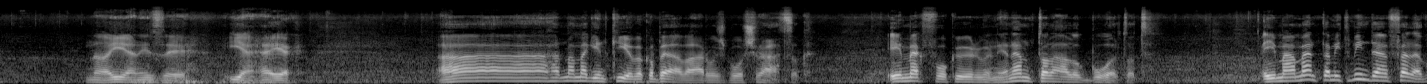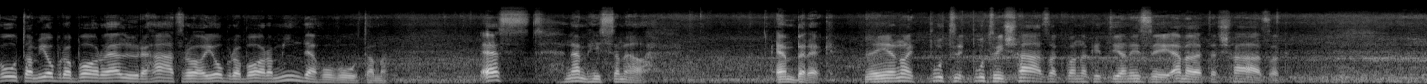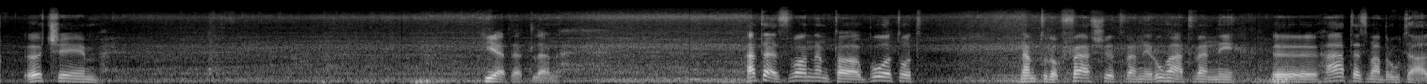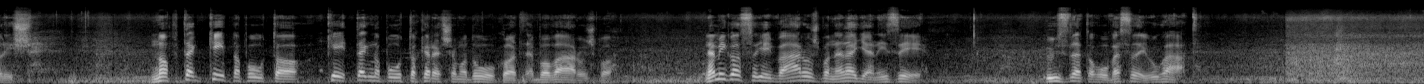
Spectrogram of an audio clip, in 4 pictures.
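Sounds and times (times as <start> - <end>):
distant traffic rumble: 0.0 - 57.0.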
